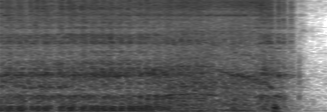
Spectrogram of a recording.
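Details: Mini Cooper barn find with SU carb, primed with fuel in the carb: engine bursts into a rough, busy run under three seconds then dies; fires on priming fuel but won't keep running; fuel pump works.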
